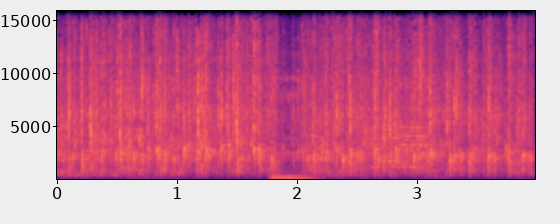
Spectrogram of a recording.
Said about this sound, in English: can y'all clap on this?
